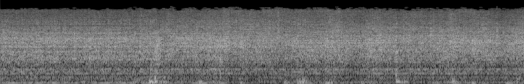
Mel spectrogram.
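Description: Chicken pieces with onion and garlic sizzling in a hot frying pan, with a spatula scraping and knocking against the pan now and then as they are turned. The pan is hot enough that the chicken is starting to scorch.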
